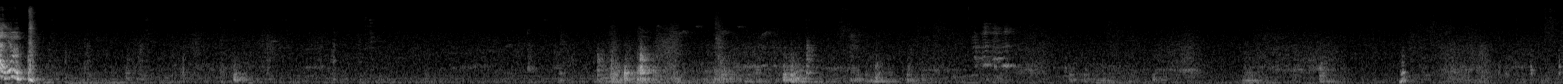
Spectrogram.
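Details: One-day-old baby goat kids, offspring of the doe Hikari, at the handmade Yoshigake goat farm in Japan, 17 April 2024. A few short, quiet, wavering bleats come in bursts near the start and middle, among clicks, knocks and soft background rustle.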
